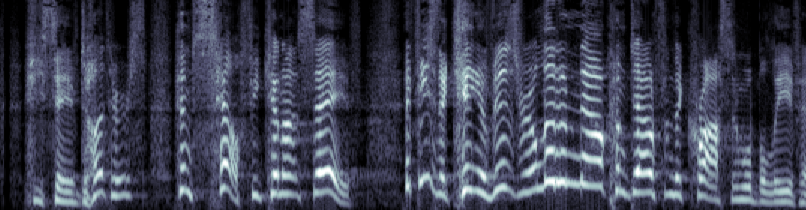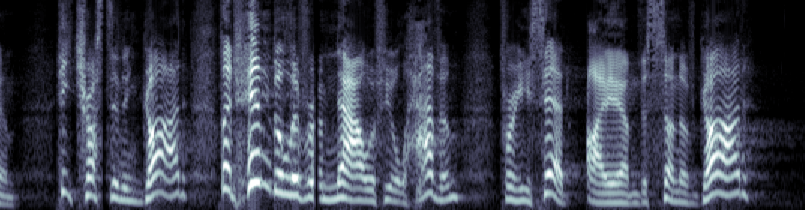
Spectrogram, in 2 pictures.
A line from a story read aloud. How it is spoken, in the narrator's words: the chief priests also, mocking with the scribes and elders, said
